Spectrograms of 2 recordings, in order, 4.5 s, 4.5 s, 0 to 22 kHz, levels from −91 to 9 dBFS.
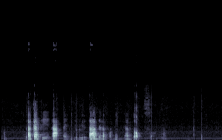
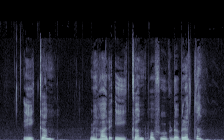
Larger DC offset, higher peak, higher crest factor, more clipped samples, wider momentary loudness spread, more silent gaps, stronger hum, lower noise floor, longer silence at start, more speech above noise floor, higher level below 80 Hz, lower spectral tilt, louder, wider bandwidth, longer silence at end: neither; first, 0 dBFS vs -8 dBFS; about the same, 22 dB vs 18 dB; neither; first, 17 LU vs 8 LU; neither; neither; first, -69 dBFS vs -55 dBFS; about the same, 0.55 s vs 0.45 s; first, 51 dB vs 30 dB; second, -72 dBFS vs -50 dBFS; about the same, -5 dB/octave vs -5 dB/octave; first, -19 LUFS vs -25 LUFS; second, 6 kHz vs 16.5 kHz; first, 1.7 s vs 0.3 s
